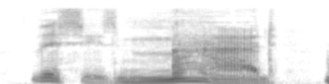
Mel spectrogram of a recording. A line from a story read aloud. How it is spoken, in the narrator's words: Ron murmured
